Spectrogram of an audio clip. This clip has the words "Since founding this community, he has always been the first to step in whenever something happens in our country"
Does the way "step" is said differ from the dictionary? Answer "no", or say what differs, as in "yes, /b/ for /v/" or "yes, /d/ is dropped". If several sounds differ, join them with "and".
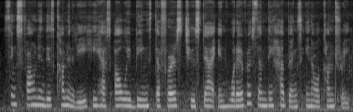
yes, /p/ is dropped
